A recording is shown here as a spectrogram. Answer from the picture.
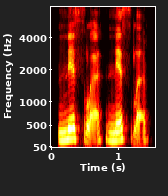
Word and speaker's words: Nisla: Nisla.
